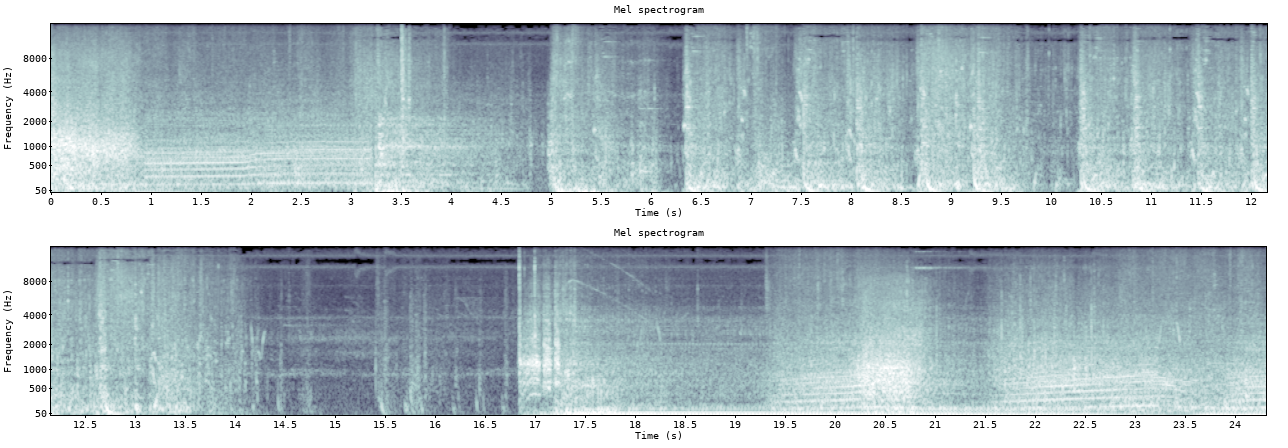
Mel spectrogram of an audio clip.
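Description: A car engine revs up and down through the gears.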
